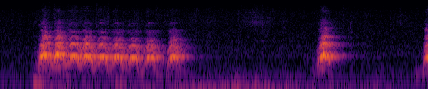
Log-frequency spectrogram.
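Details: A dog gives a long, drawn-out, harmonic bark lasting about two seconds, then, after a short quiet gap, a single sharp bark, with another bark starting right at the end.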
